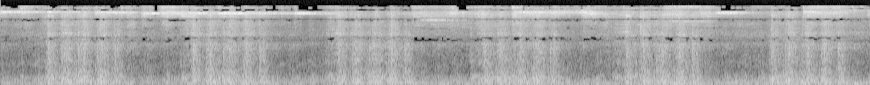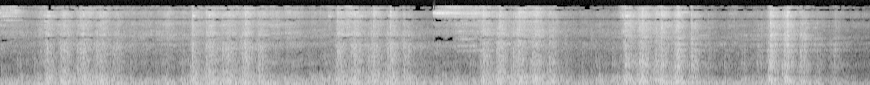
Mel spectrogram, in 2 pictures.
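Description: Loaded coal hopper cars of a freight train rolling past, their wheels clacking over the rail joints in a steady rhythm of about one clatter a second. The sound drops away as the last car goes by near the end.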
